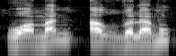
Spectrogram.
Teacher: ہم نے نون ساکن میں اپنی آواز ناک میں نہیں لے کے گئے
